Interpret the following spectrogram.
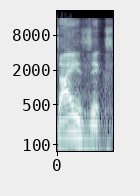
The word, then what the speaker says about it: Zyzzyx: If this film looks like a typo title, it's pronounced Zyzzyx, by the way, wasn't enough of a turn-off.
